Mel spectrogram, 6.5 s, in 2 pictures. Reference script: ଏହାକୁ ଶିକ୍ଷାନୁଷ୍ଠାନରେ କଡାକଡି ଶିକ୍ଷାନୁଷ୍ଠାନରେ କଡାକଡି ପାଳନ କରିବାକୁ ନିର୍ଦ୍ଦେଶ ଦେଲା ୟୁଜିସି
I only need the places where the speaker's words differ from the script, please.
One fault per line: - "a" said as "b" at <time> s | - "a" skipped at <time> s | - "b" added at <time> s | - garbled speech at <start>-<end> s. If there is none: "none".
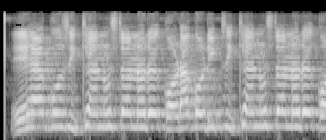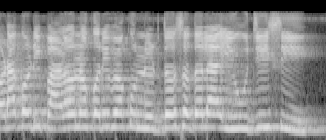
none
